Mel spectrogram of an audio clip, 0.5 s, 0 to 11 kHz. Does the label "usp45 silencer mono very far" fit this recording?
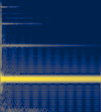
No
